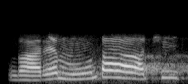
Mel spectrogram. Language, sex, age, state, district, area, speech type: Odia, female, 45-60, Odisha, Dhenkanal, rural, conversation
